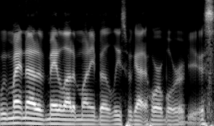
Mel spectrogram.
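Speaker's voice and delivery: normal talking voice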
